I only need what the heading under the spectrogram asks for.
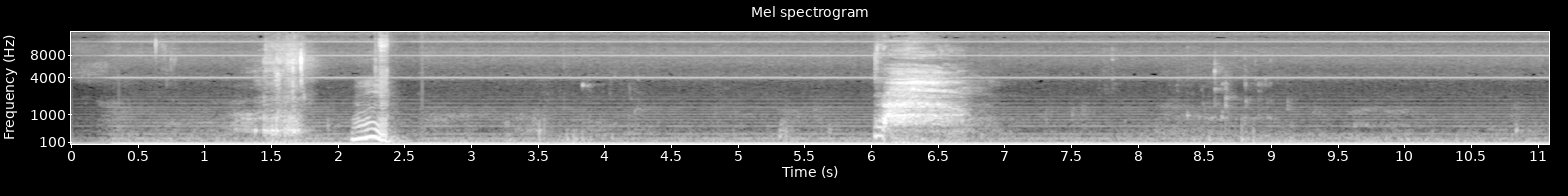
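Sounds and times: low electrical hum: 0.0 - 11.0
breathy exhale: 6.0 - 7.0.

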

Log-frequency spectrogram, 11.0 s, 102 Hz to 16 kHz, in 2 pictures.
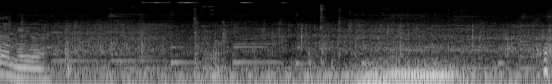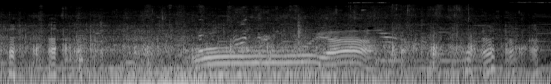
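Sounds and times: pickup truck engine running: 0.6 - 11.0.

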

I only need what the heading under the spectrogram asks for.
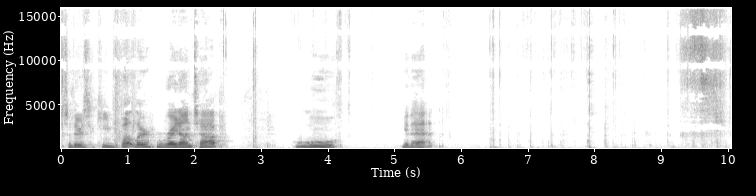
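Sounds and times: tape being peeled off plastic: 6.4 - 10.0.

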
